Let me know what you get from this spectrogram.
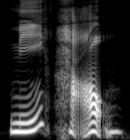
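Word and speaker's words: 你好: So to say this very specifically and accurately is ni hao, hao.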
